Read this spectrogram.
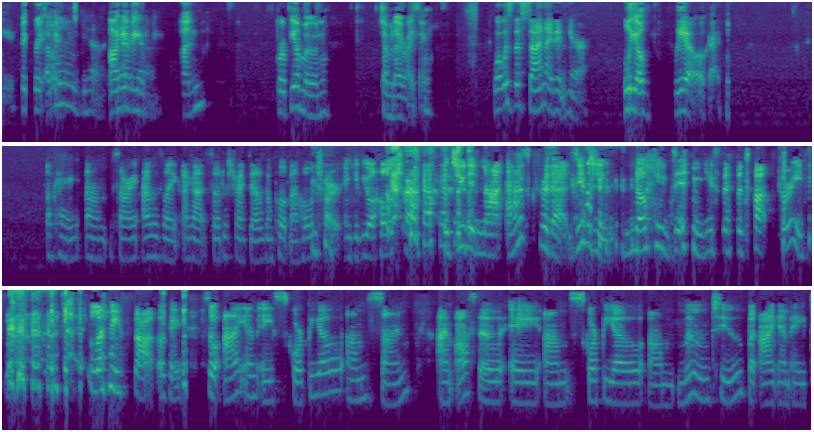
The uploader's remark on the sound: IG Live conversation. We record on Anchor.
